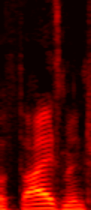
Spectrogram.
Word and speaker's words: Theismann: In the modern era, when Notre Dame's Joe Theismann started pronouncing his name Joe Theismann to rhyme with Heisman,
